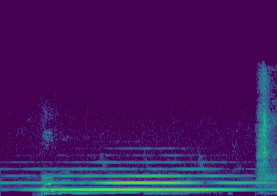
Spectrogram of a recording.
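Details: Riley, a dog, howls at a tornado siren; a long, wavering howl rises and then holds steady before fading, set against the siren's loud, constant tones.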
